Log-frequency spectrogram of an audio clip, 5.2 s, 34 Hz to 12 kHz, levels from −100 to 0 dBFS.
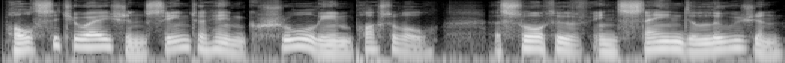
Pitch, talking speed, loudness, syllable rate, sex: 115 Hz, 135 wpm, -17 LUFS, 5.2 syllables/s, male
